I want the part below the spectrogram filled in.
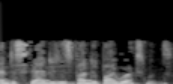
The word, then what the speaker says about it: Werksmans: Worksmans is spelled WERKSMANS. – Yes. – Works, Watsmans in Afrikaans. – Yes, yeah. That would be the Afrikaans version of it, yes.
